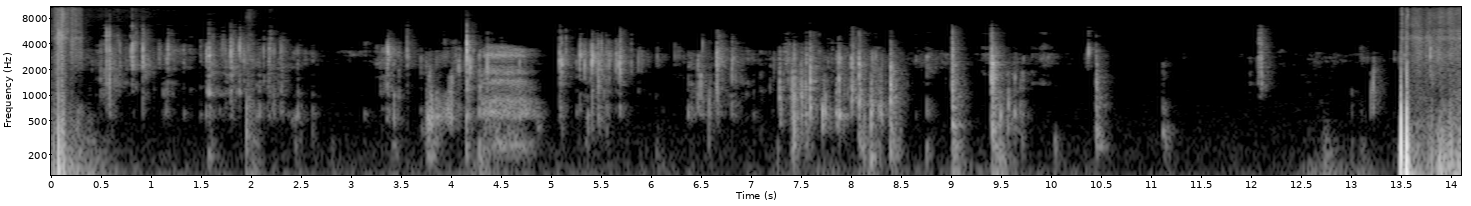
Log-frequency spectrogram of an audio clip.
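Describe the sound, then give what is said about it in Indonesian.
Plastic crinkling and crunching as someone bites open a mineral water cup with their teeth: many faint, irregular clicks and crackles spread throughout, ending in a louder burst. “buka mineral juga bisa pakai gigi malah”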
